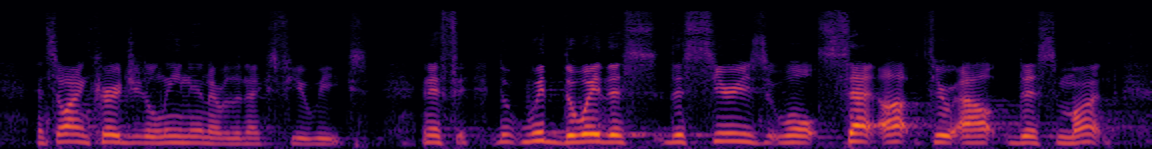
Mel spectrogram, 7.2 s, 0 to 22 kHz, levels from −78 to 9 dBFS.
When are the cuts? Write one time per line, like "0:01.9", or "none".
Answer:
0:03.0
0:05.1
